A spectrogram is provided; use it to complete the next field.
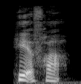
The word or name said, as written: herfra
